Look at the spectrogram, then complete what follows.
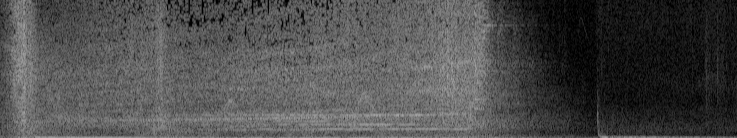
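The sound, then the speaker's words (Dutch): Cinematic effect of Loki teleporting via the Tesseract in the trailer for the Loki series. A deep rumble and broad roaring whoosh build and sustain loudly, cut off abruptly, then a single sharp impact follows. “Het geluid kwam uit de trailer voor de Loki-serie die naar Disney Plus komt. We horen Loki die ergens heen teleporteert via de Tesseract waar de Space Stone dan weer in verborgen zit.”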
